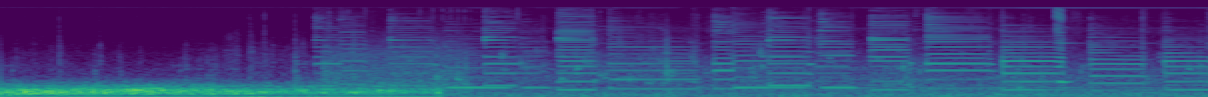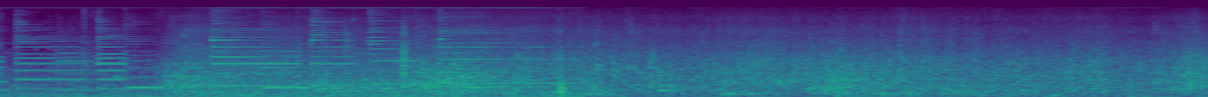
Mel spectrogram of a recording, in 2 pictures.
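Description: A low rumble for about the first two seconds, then a guitar playing a picked single-note melody, its notes thinning out over a soft noisy wash in the second half.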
